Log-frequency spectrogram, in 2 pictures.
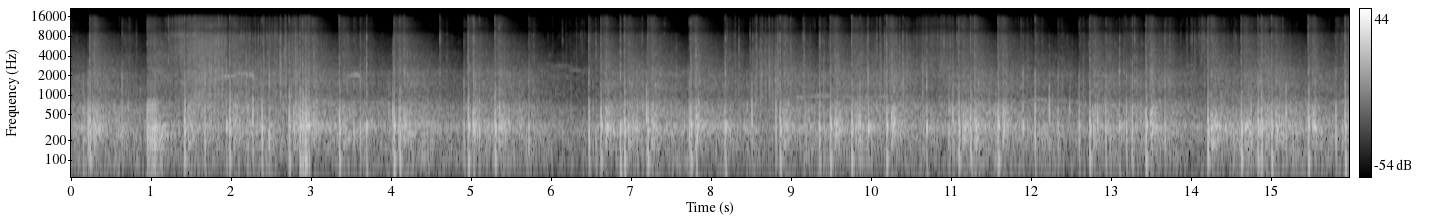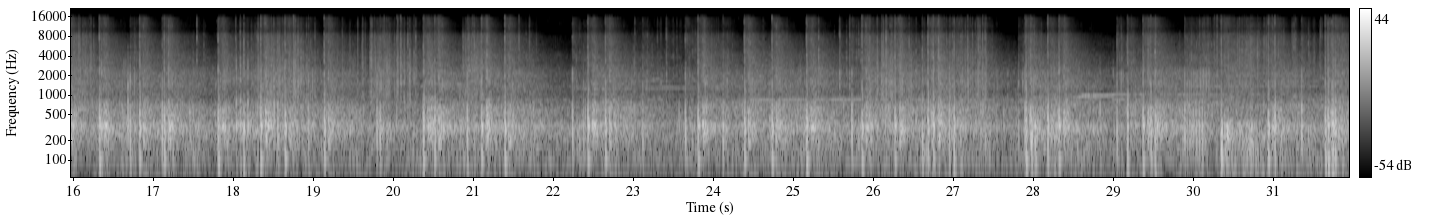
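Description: Aerial fireworks bursting in a continuous, dense barrage of bangs and crackles, easing briefly about six seconds in, with a few short whistles among the bursts.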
